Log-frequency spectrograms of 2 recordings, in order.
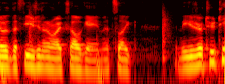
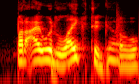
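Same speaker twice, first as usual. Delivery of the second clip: voice breaking mid-line, cracking and jumping high; 6 semitones higher than usual. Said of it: "that was a bad voice crack".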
